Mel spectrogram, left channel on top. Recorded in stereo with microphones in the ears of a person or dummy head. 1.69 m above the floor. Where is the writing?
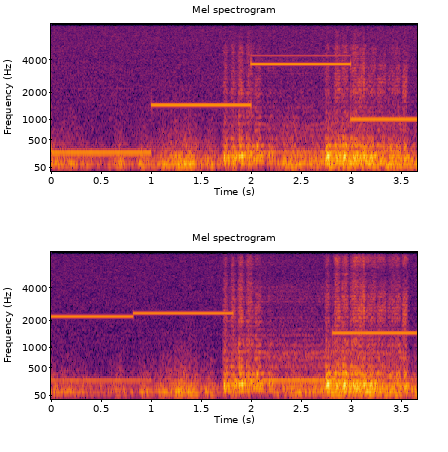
35° right (ahead or behind).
